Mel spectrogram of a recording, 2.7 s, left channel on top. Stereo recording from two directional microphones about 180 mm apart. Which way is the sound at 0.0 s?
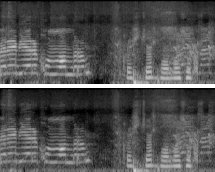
10° right (ahead or behind).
